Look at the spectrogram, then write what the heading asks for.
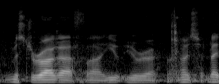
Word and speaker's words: Rogoff: Rogoff, you were, did I say it correctly?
